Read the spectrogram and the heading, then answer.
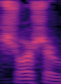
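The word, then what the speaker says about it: Saoirse: Shorsha Ronan. Who who's that? the girl from Brooklyn. Oh, that's how you pronounce her name? Yeah. Yeah. Oh.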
